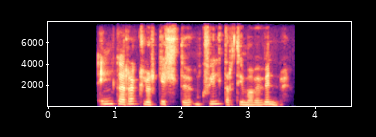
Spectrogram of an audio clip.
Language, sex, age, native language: Icelandic, female, 20-29, Icelandic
